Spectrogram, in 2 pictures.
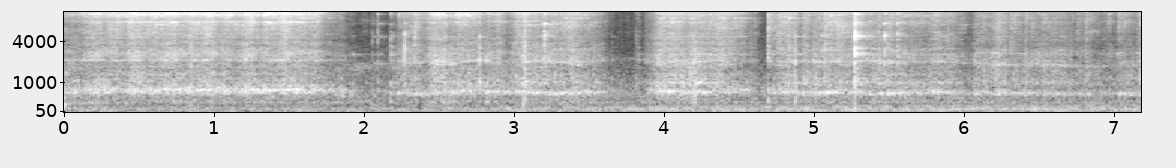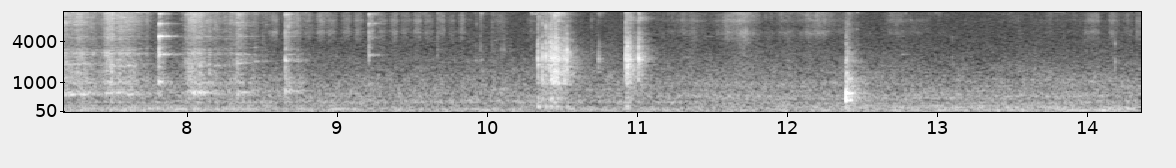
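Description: A glass bowl of small metal charms jangling and clinking as a hand stirs and shakes them, loud in three bursts over the first half, then thinning to a few separate clinks.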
